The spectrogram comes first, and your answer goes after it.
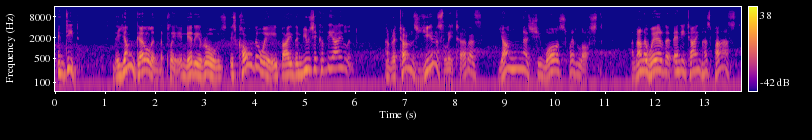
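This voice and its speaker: Guy doing dreamy intense writer, radio play, husky n slow but very animated, theatrical. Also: sits high, a little hiss or hum. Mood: dreamy, haunted. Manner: theatrical, emphatic, swooping. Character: intense, whimsical Scottish playwright, insistent and dreamy. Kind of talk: theatrical radio drama acting.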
